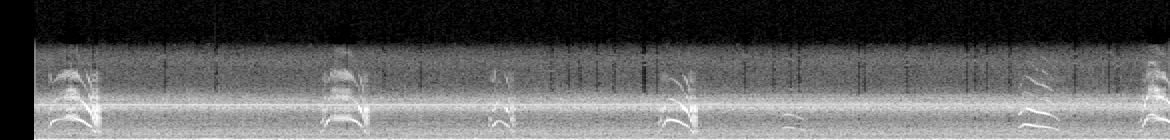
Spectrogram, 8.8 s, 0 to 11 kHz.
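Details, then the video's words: A parent Northern royal albatross returning to feed its chick, 8 June 2023: repeated arched, downward-curving harmonic calls roughly every two and a half seconds, with a few softer short notes between them over a constant low hum. "Northern royal albatross 08 06 2023 2 ~ GLY return & feeding"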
